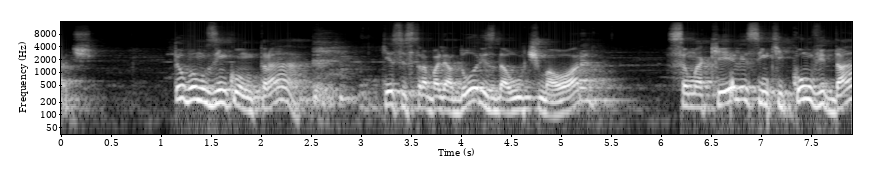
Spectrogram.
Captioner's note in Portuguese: limpando a garganta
